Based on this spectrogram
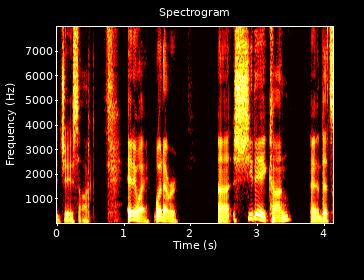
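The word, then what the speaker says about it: JSOC: So they're saying the pronunciation for this is J Su Oi. So like J S O C. But that's not how you pronounce this. You you just say J sock.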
